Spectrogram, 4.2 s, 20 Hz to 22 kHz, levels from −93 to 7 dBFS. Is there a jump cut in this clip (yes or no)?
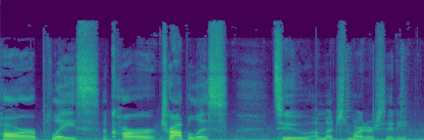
yes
